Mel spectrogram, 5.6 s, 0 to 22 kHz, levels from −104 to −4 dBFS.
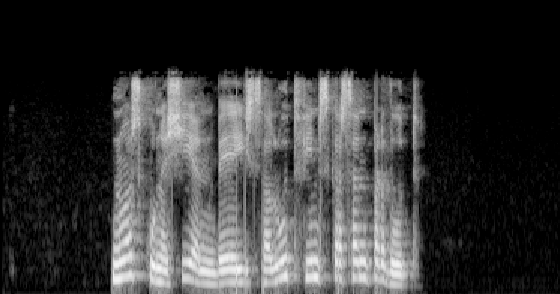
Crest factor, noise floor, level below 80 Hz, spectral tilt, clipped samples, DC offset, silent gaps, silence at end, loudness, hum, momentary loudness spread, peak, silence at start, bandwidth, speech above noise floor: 16 dB; -87 dBFS; -54 dBFS; -3 dB/octave; under 0.1%; under 0.1%; none; 1.4 s; -14 LUFS; none; 5 LU; -2 dBFS; 1.15 s; 8.4 kHz; 73 dB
